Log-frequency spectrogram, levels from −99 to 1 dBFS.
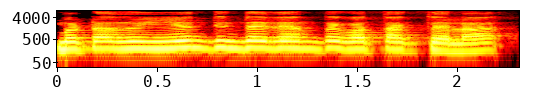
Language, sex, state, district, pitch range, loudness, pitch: Kannada, male, Karnataka, Dharwad, 190-215 Hz, -14 LUFS, 200 Hz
